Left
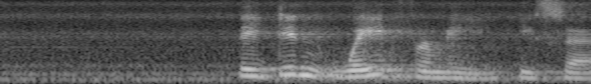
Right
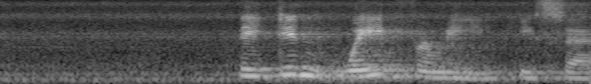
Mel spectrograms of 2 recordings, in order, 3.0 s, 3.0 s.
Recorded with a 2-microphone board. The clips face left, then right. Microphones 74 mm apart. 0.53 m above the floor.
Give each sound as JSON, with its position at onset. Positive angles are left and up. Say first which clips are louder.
{"t": 1.2, "sound": "a woman speaking", "louder": "left 2 dB", "side_deg": 20, "distance_m": 0.7}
